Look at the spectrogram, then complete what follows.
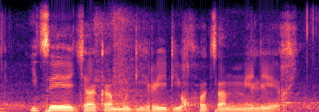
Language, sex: Tswana, male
